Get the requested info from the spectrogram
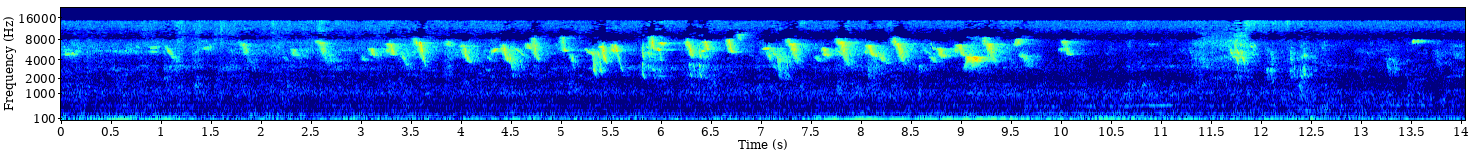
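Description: Small birds chirping in many quick, high, short notes, thickest in the first half and again briefly near the end, over a steady low background rumble.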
